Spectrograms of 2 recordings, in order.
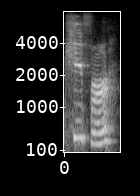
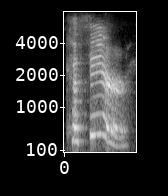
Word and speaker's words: kefir: niece taught me last week that it isn't kefir, it's pronounced kefir.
